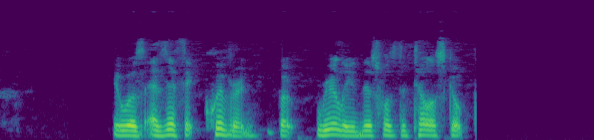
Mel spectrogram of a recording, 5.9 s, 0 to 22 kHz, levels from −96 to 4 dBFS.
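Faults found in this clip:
Digital wireless dropout, two events: 0.69 to 1.08 s (0.39 s) and 4.75 s to end (1.2 s). Speech cut to clean near-silence, no noise burst either side. Receiver muting after losing too much link data, short fade into mute.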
